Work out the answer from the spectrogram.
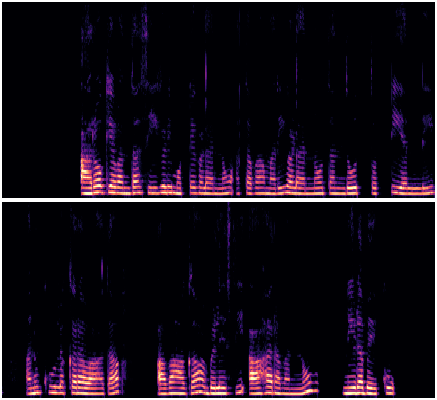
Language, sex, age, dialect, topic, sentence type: Kannada, female, 25-30, Mysore Kannada, agriculture, statement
